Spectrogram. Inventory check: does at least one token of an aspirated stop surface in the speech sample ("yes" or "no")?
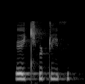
yes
